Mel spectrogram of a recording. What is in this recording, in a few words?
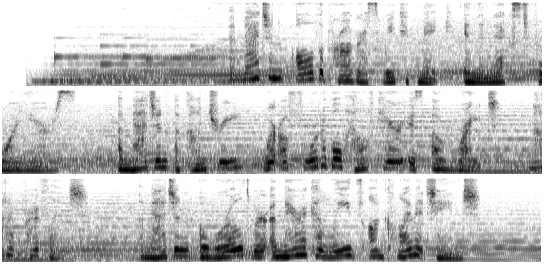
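Democrat Voiceover, Female; Political DEMOCRAT Voices English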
